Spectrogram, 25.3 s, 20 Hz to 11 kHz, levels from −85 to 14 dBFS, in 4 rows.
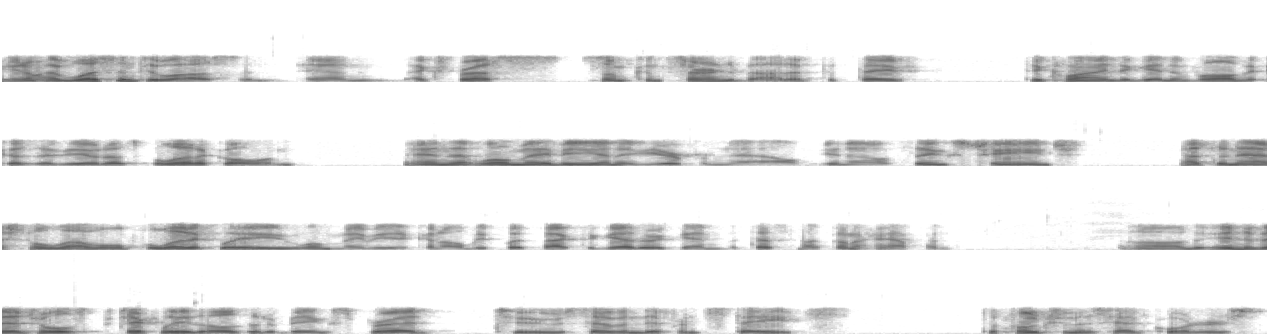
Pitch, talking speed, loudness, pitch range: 125 Hz, 185 wpm, -28 LUFS, 120-130 Hz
